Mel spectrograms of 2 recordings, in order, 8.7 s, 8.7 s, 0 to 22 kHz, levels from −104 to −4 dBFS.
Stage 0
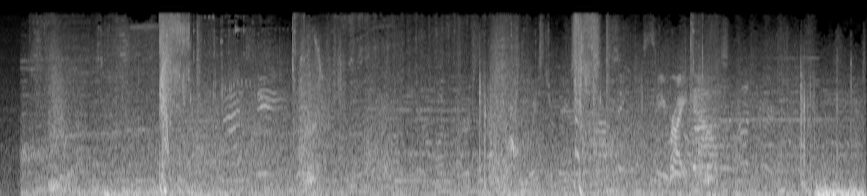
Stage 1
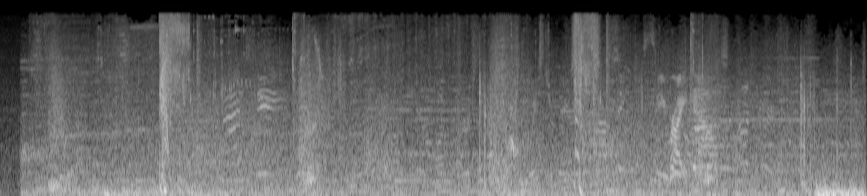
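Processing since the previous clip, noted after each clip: no audible change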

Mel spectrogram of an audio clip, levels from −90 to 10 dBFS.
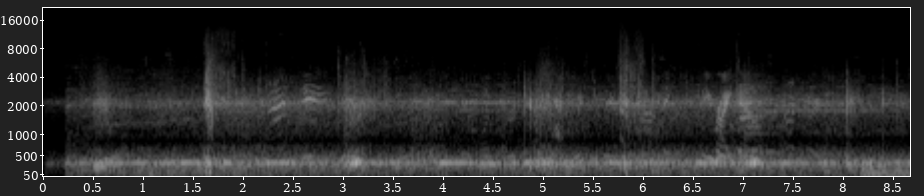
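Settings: two resonant band-passes 840 Hz, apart 2.7 oct; trim +4.5 dB

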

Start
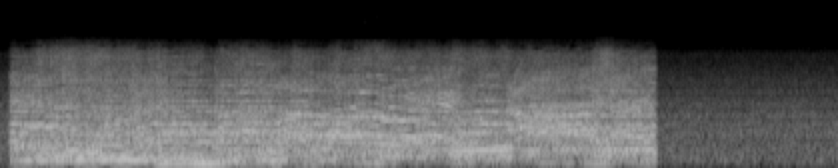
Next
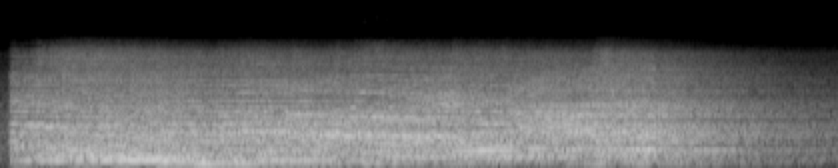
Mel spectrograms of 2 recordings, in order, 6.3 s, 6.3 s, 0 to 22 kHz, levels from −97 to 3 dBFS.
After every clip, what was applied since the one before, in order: algorithmic reverb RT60 3.3 s, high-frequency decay 0.95×, pre-delay 40 ms, DRR -0.5 dB; trim +1 dB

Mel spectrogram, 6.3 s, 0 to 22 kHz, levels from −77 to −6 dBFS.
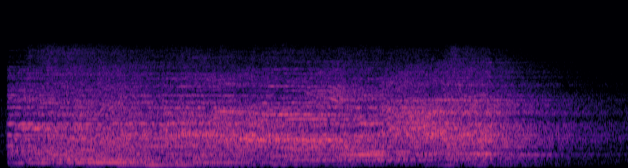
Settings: bass shelf 360 Hz -11.5 dB; trim -7.5 dB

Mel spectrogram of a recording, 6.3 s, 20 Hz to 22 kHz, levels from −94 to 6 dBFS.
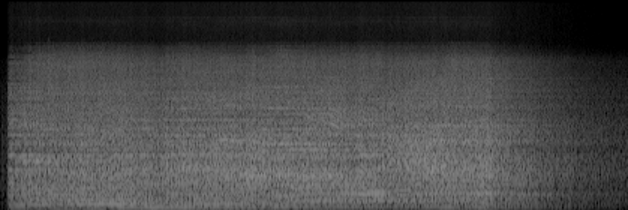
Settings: spectral contrast reduction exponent 0.51; trim -3 dB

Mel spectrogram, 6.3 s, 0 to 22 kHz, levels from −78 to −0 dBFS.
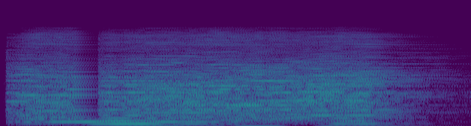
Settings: spectral selection erased 1.02–1.31 s, 220–10000 Hz; flutter echo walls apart 5.9 m, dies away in 1.2 s; dynamic bell 3.8 kHz, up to -8 dB, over -52 dBFS, Q 1.4; trim -5 dB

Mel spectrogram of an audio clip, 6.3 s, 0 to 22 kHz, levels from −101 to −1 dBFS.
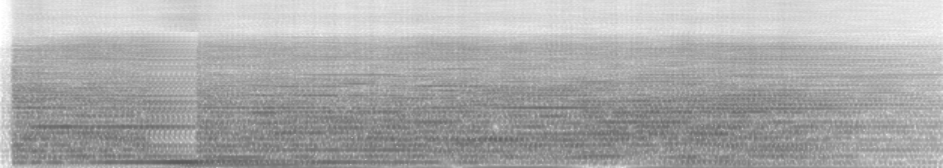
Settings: comb 7.1 ms, depth 89%; peak limiter -34.5 dBFS, peak gain reduction 10 dB; trim +3.5 dB

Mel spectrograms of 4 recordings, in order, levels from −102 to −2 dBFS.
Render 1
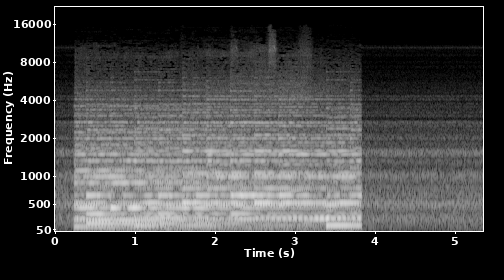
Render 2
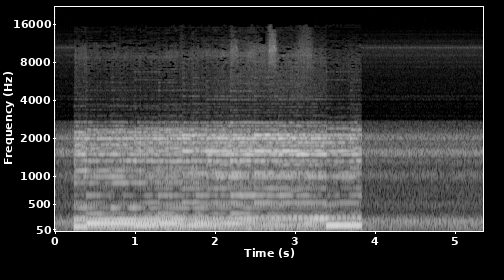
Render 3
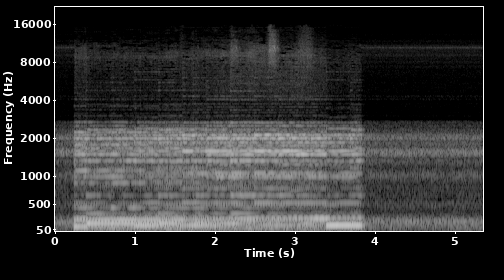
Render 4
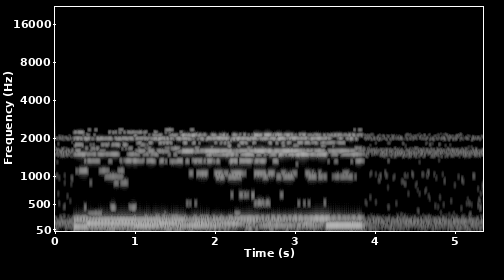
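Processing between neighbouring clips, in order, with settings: FFT filter 120 Hz 0 dB, 190 Hz +3 dB, 290 Hz -18 dB, 520 Hz -25 dB, 800 Hz -19 dB, 2.1 kHz +7 dB, 3.1 kHz -29 dB, 8.7 kHz +6 dB; peak limiter -24.5 dBFS, peak gain reduction 10.5 dB; trim +8 dB
doubling 40 ms -11.5 dB; trim -8 dB
band noise 270–1000 Hz -62 dBFS; loudest bins only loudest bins 16; trim -5.5 dB

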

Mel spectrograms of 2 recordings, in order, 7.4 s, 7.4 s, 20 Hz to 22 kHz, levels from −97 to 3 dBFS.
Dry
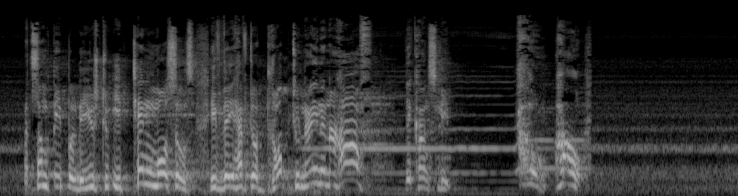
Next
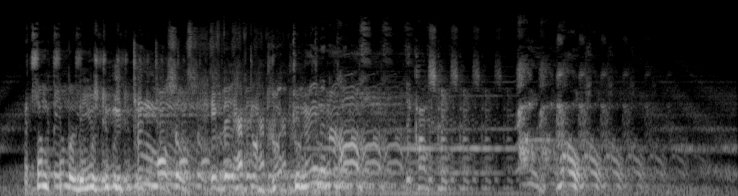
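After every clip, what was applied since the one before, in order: RIAA curve playback; phase shifter stages 8, 0.37 Hz, lowest notch 220–1900 Hz; on a send: feedback delay 219 ms, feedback 53%, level -9 dB; on the sum: trim +4 dB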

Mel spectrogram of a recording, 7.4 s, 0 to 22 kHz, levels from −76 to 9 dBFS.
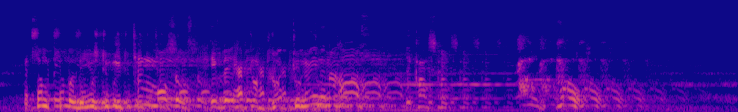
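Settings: bass shelf 140 Hz -4 dB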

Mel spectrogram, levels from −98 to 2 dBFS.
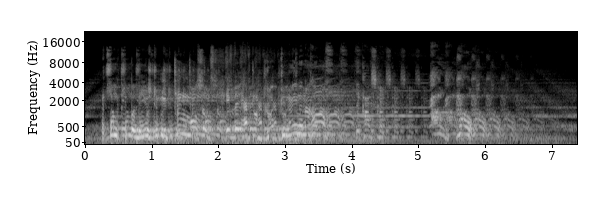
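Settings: comb 7.4 ms, depth 47%; trim +4 dB

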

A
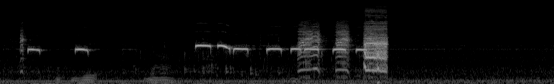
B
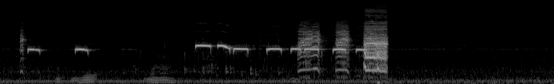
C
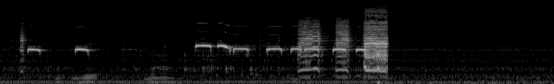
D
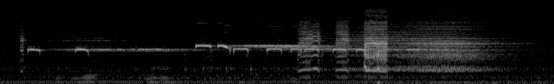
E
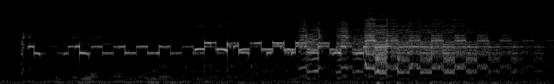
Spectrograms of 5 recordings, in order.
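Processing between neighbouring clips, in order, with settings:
high-pass 41 Hz
dynamic bell 7.5 kHz, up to +6 dB, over -50 dBFS, Q 0.9; comb 2.7 ms, depth 94%
swelling reverb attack 780 ms, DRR 5.5 dB; trim -5.5 dB
backward echo that repeats 259 ms, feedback 53%, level -8 dB; vibrato with a chosen wave square 4.4 Hz, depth 250 cents; trim -6.5 dB

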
